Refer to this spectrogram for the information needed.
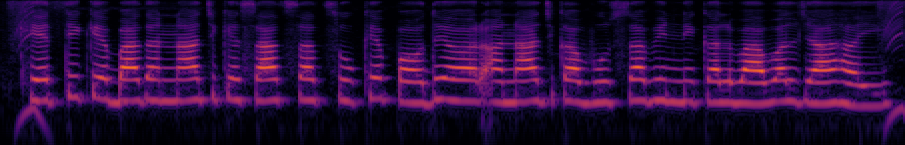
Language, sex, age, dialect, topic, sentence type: Magahi, female, 18-24, Central/Standard, agriculture, statement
